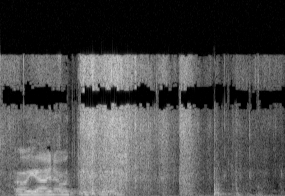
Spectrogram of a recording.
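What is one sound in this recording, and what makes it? A plastic wrapper crinkles.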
